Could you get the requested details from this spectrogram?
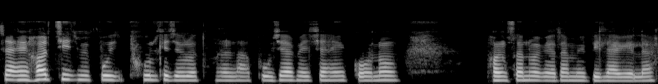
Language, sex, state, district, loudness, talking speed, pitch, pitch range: Hindi, female, Uttar Pradesh, Deoria, -21 LUFS, 165 wpm, 195 Hz, 185-205 Hz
